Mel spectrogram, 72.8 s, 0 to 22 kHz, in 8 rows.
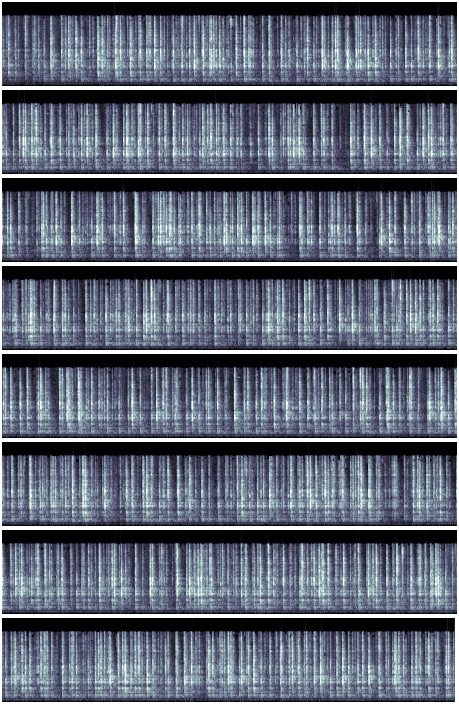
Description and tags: A sound of water drops in a drainpipe from melting snow, recorded with Sony PCM D100.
